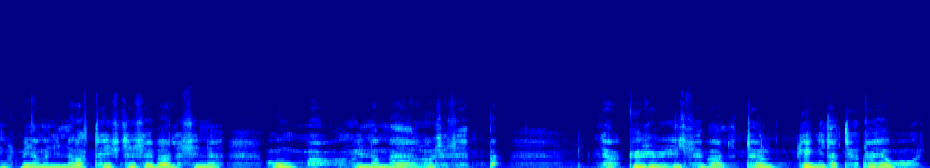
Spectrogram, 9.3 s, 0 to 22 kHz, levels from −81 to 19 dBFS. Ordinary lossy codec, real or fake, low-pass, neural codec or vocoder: none; real; none; none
